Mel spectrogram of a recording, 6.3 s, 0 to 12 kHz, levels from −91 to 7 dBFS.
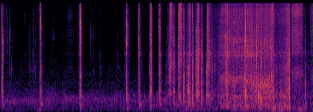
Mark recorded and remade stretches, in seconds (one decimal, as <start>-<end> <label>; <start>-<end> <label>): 0.0-6.3 remade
